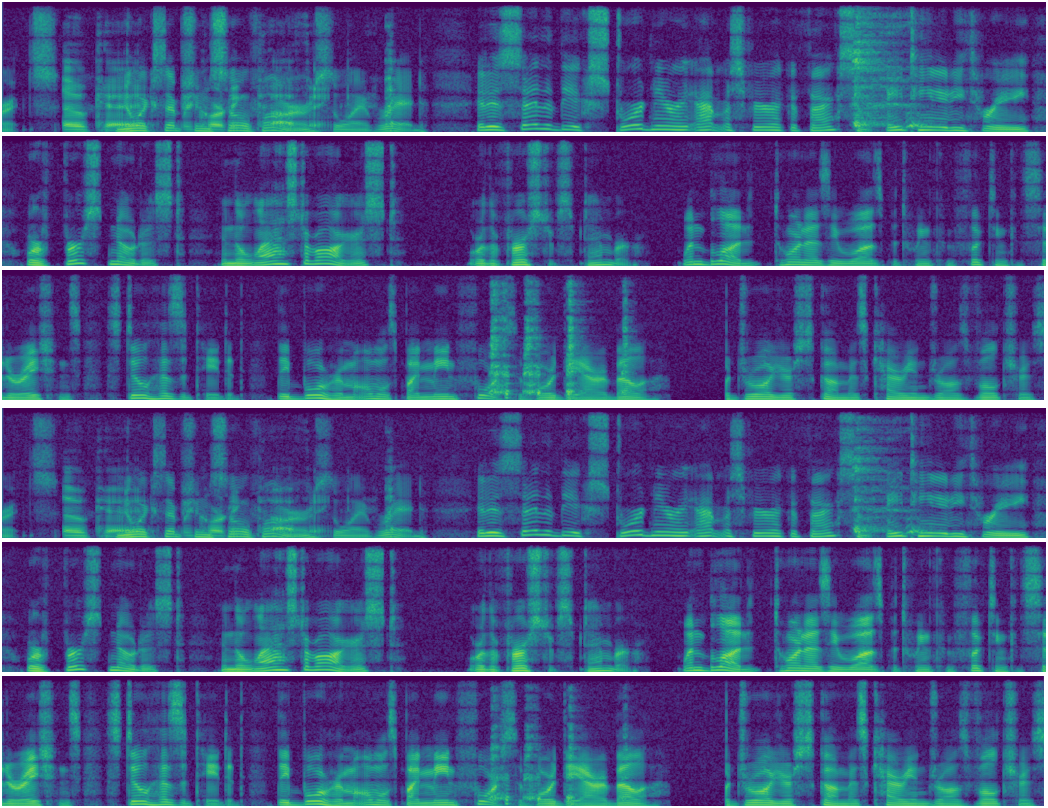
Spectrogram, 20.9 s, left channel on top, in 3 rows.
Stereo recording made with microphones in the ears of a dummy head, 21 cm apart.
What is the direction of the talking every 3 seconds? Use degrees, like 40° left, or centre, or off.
50° left, 40° left, 20° left, 10° right, 30° right, 30° right, 30° right.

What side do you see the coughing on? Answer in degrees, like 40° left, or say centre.
50° left.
